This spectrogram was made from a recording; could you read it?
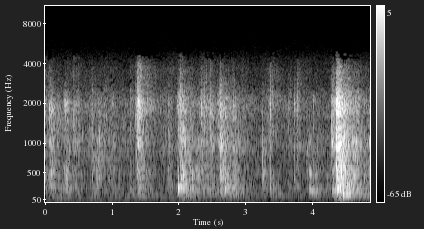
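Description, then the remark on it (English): A kitchen door at the back is worked open at 1:45 a.m. with a series of rattles and clunks from the handle and frame, ending in a louder knock near the end. No one speaks. “Somebody's coming around back there. Yeah. Kitchen door.”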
